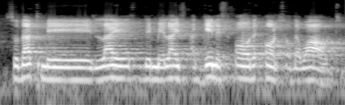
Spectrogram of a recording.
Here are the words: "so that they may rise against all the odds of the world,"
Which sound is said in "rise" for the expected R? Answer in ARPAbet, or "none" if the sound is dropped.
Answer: L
